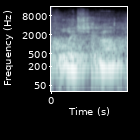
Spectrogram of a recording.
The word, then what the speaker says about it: KHTML: environment HTML rights over k HTML you have to pronounce it cool HTML raise your hand here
